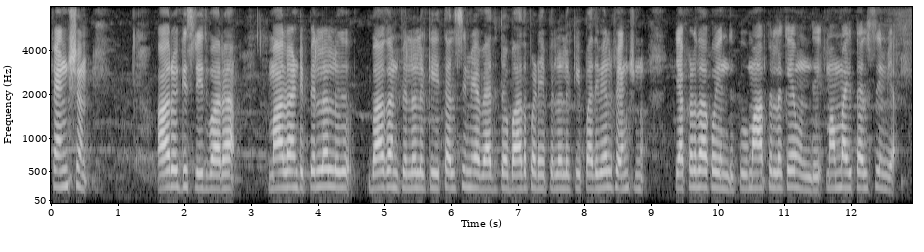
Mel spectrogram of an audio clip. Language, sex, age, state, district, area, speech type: Telugu, female, 30-45, Andhra Pradesh, Bapatla, rural, spontaneous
